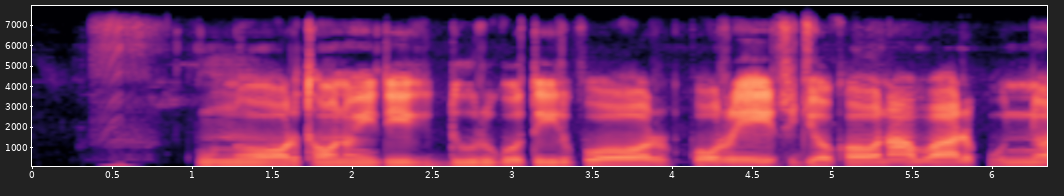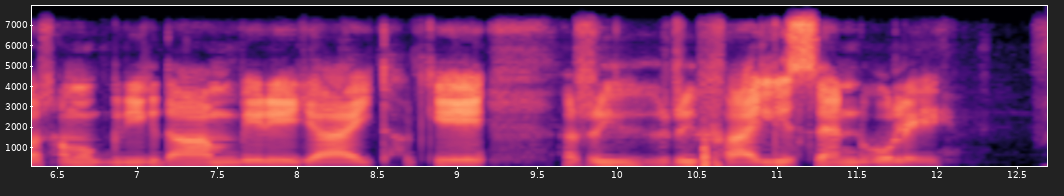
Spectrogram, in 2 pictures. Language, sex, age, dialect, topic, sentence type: Bengali, male, 25-30, Western, banking, statement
